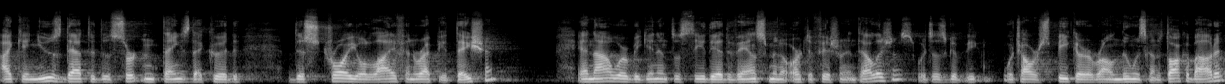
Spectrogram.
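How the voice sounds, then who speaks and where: A man with a Brazilian Portuguese accent speaks at a medium pitch. His pace is fairly quick. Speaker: professor. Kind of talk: conference talk. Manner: animated.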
